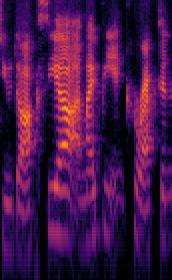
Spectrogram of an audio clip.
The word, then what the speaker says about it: Eudoxia: Her name, I think it's pronounced Eudoxia.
